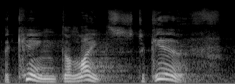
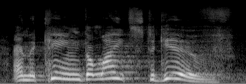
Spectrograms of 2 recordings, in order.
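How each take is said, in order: First: "The king delights to give" very slow and soft; slow and quiet. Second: "And the king delights to give" high, louder, slow, "delights" stressed; preached. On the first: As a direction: let "The king delights to give" settle slowly. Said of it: "quiet slow moral". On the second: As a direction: proclaim "delights". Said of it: "preached repeat". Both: Shown as a demonstration.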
